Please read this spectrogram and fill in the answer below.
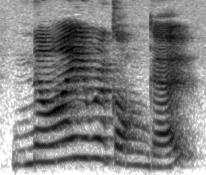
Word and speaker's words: Nyiragongo: a really interesting volcano so it's pronounced Nyiragongo and it's in the Congo which is broke now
